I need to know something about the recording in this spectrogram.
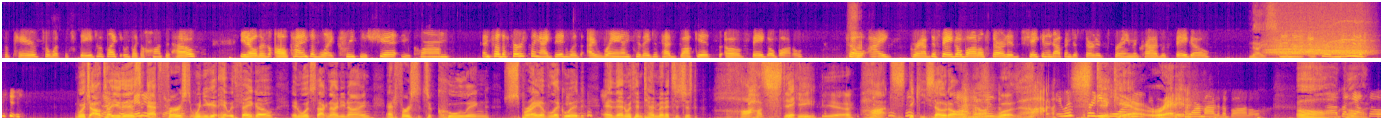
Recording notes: The guys take callers who were at the infamous festival.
